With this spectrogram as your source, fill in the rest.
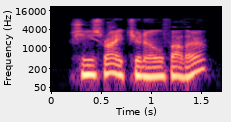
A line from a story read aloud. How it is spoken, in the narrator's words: Polgara said very calmly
